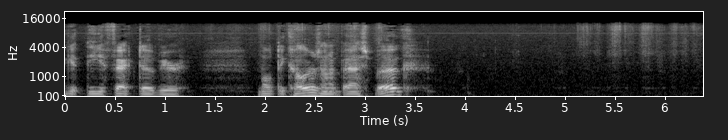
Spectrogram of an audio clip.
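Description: A razor blade snips and scrapes through stiff fibres.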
